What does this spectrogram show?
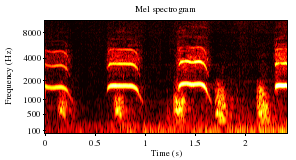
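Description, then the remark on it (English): A series of four sharp, shrill shepherd's whistle blasts, some ending in a downward slide, given as different commands to several dogs outdoors, with faint bursts of animal noise and rustling between them as the dogs move. “So in the video of this clip, different dogs are moving and they're doing different things as he whistles with his different whistles.”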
